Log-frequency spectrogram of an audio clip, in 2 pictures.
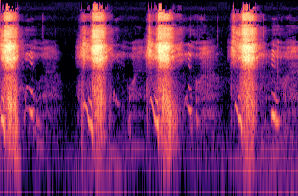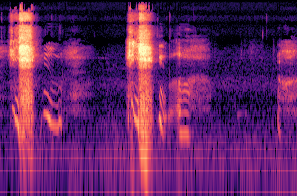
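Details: Six forceful sneezes in quick succession, each a sharp intake and explosive burst; repetitive allergic sneezing from cat exposure, with sore throat and eyes barely able to open.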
